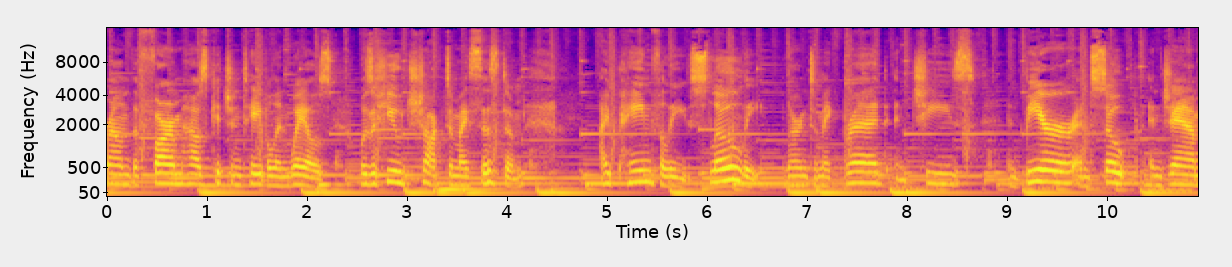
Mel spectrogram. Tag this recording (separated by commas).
Music, Speech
